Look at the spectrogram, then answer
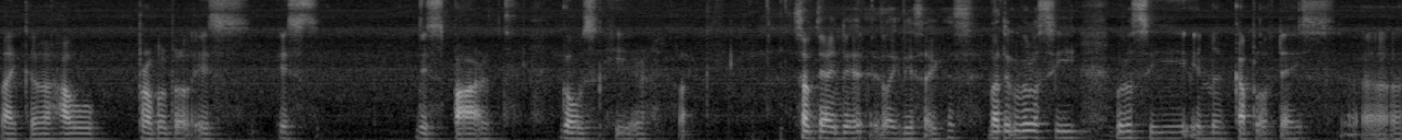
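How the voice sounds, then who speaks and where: Speaking at a very slow pace with long, frequent pauses, a man talks in a non-native accent. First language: not English. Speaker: programmer learning machine learning on stream. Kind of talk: casual screen-share walkthrough. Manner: halting, many fillers and repeats.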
